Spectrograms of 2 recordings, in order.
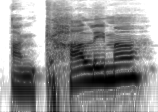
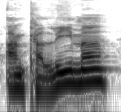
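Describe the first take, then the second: First: The stress falls on the syllable ka. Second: The stress falls on the syllable li. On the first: The speaker calls it right. "the li is is is light" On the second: The speaker calls it wrong. "not Ankalima"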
